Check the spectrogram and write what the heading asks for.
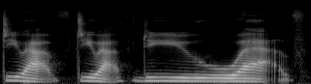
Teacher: it's not uncommon to drop the h in these function words like have had his her · these 3 words, do you have, are said really quickly and a little unclearly. I don't hear the H. Do you have, is what I hear.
